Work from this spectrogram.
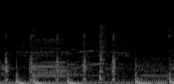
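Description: A storyteller's voice imitates the rapid clucking of a magic chicken named Geoffrey, a run of short throaty clucks and squawks at an uneven rhythm, close and fairly loud.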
